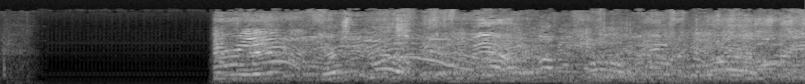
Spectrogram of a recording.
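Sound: party crowd chatter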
